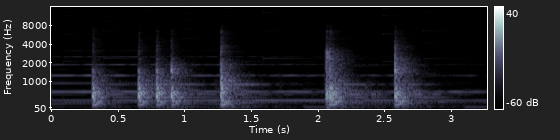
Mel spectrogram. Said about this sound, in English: Really, I'm really going to slam on this door, really hammer. They're very callousy, yeah. In a polite way, though, make it like a jaunty tune, even though it's a heavy knock.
